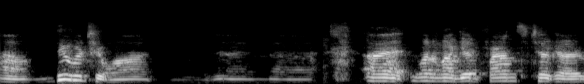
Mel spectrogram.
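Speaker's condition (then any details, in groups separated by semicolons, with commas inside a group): Cerebral palsy; present from birth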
